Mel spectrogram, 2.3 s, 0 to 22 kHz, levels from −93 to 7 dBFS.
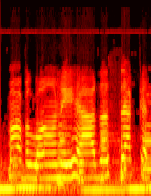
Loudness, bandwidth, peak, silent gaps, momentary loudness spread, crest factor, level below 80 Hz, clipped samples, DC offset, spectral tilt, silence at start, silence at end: -18 LUFS; 12.5 kHz; -8 dBFS; none; 4 LU; 10 dB; -50 dBFS; under 0.1%; under 0.1%; -7 dB/octave; 0 s; 0 s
